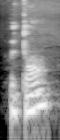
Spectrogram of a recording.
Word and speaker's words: attends: In both of those cases, no, we have a whole consonant syllable on the end that's silent. PS on the end of attends, on time, and then DS on the end of j'attends, tu attends.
